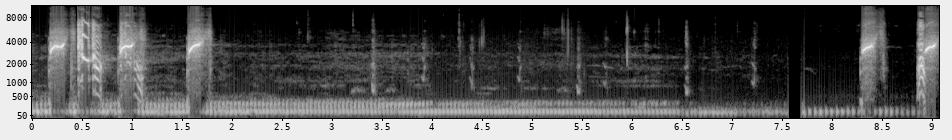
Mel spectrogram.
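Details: During the breeding season a grey partridge gives four quick high whistled notes with an upward flick, falls silent for several seconds while a low hum continues, then calls twice more.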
